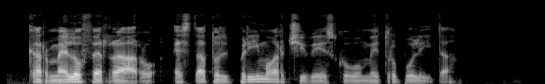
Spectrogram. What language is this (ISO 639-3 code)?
ita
